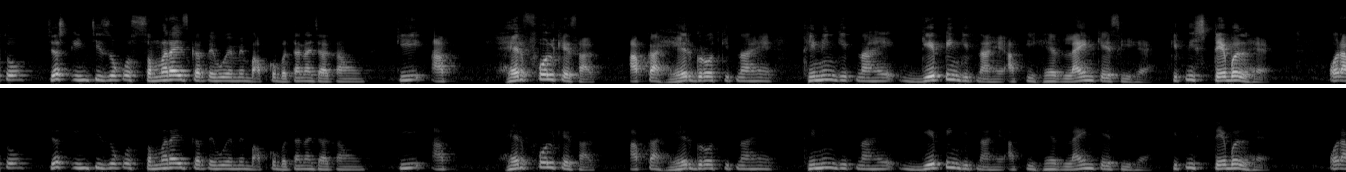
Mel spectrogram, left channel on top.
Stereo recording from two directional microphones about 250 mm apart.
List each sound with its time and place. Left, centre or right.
0.4 s speech: centre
